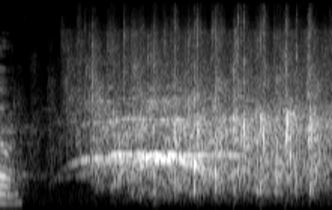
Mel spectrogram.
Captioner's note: cheers and applause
